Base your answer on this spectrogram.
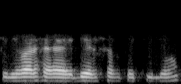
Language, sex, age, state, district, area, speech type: Hindi, female, 45-60, Bihar, Begusarai, rural, conversation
